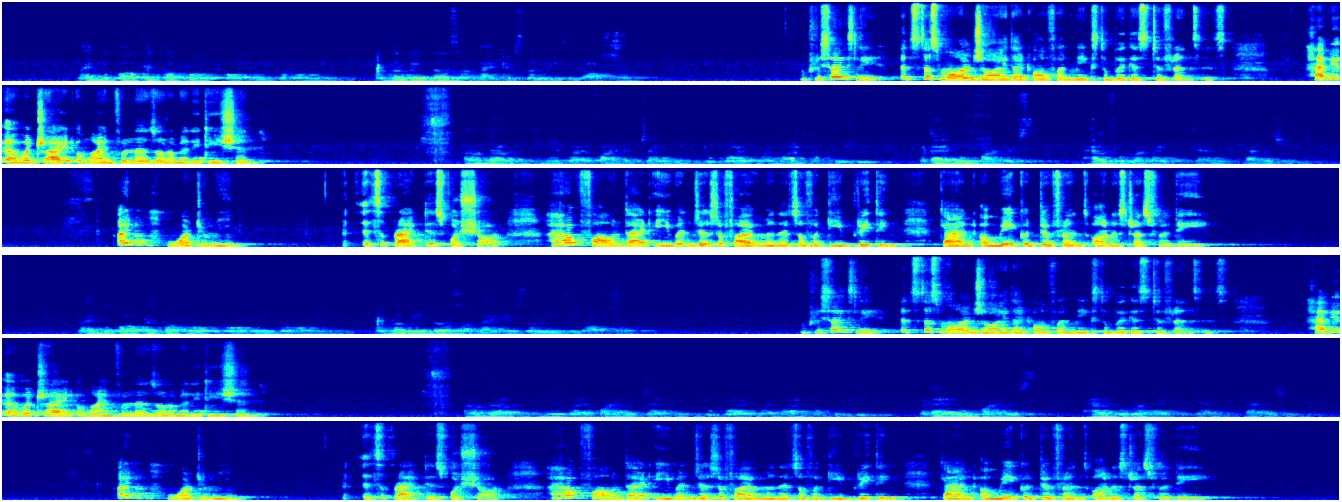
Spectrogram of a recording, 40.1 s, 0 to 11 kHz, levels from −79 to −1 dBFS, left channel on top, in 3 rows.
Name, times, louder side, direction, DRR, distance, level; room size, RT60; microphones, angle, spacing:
voice 1, 0.7-3.4 3.7-6.4 18.0-22.1 22.6-23.7 24.2-26.3, left 1 dB, 55° left, 4.0 m, -47 dB
voice 2, 8.0-12.6 13.0-16.0 17.7-17.8 27.9-29.2 30.3-38.8, left 4 dB, 40° left, 0.7 m, -26 dB
27.0 x 19.5 x 2.6 m
head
